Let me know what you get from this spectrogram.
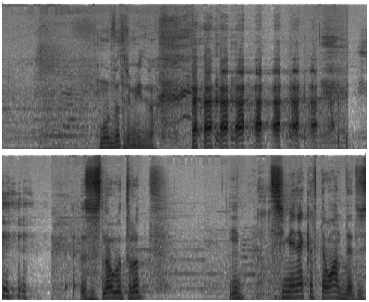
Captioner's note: laughs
